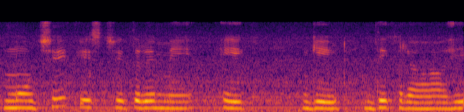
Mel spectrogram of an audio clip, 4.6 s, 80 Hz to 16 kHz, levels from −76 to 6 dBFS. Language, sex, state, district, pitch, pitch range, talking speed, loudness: Hindi, female, Madhya Pradesh, Dhar, 215 Hz, 210-225 Hz, 115 wpm, -15 LUFS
